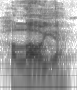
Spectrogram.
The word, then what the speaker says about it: aleluya: Que aleluya es una palabra hebrea que se correctamente se pronuncia halya.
